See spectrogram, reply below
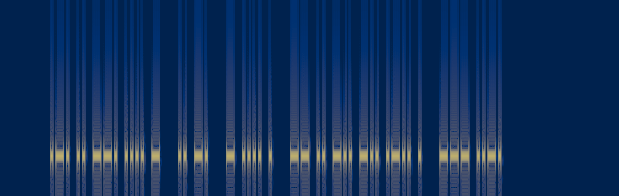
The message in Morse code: RIGHT IN THE MIDDLE OF

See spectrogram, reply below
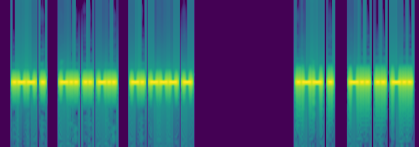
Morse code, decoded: WE DID NOT WE DID

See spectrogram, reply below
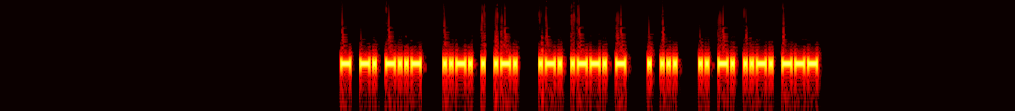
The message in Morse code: TNX FER RPT ES INFO

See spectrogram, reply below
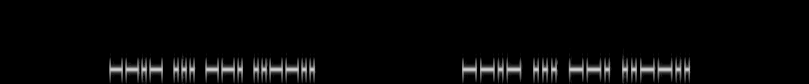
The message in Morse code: QSG? QSG?

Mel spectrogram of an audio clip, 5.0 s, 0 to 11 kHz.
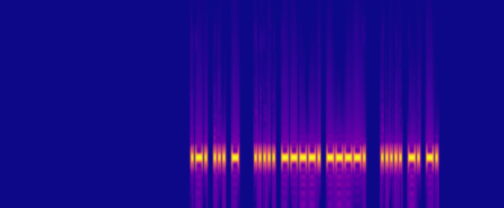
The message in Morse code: RST 599 5NN

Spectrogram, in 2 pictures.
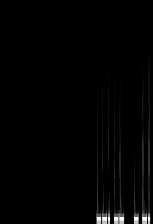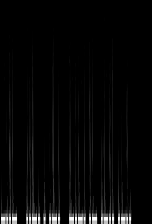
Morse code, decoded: GM TNX FER CALL

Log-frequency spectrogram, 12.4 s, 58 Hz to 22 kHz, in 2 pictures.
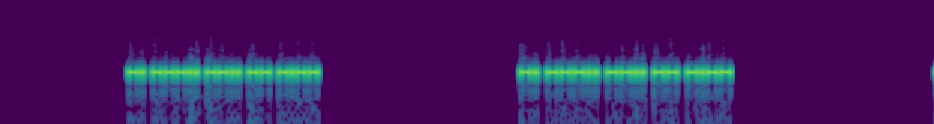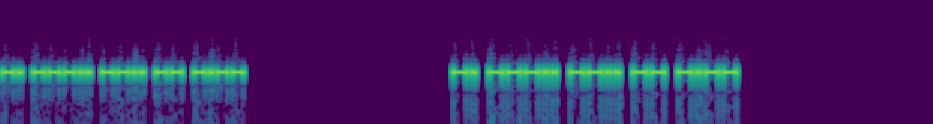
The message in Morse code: N8ZMY N8ZMY N8ZMY N8ZMY

